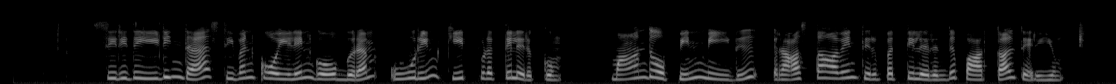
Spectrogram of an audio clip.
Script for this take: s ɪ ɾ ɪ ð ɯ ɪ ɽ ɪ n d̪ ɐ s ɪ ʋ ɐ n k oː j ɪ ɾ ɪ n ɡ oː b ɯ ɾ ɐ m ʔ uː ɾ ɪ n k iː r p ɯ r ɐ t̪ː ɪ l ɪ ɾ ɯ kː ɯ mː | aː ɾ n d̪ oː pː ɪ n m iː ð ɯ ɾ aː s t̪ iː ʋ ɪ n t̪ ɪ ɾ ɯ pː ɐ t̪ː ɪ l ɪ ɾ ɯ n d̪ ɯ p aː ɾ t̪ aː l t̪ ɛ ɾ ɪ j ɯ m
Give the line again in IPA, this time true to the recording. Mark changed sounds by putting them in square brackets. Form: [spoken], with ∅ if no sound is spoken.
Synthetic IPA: s ɪ ɾ ɪ ð ɯ ɪ ɽ ɪ n d̪ ɐ s ɪ ʋ ɐ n k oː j ɪ [l] ɪ n ɡ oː b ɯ ɾ ɐ m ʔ uː ɾ ɪ n k iː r p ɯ [ɽ] ɐ t̪ː ɪ l ɪ ɾ ɯ kː ɯ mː | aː [∅] n d̪ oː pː ɪ n m iː ð ɯ ɾ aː s t̪ [aː] ʋ ɪ n t̪ ɪ ɾ ɯ pː ɐ t̪ː ɪ l ɪ ɾ ɯ n d̪ ɯ p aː ɾ t̪ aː l t̪ ɛ ɾ ɪ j ɯ m

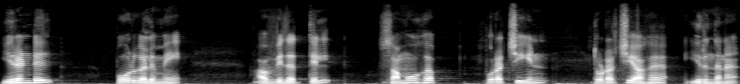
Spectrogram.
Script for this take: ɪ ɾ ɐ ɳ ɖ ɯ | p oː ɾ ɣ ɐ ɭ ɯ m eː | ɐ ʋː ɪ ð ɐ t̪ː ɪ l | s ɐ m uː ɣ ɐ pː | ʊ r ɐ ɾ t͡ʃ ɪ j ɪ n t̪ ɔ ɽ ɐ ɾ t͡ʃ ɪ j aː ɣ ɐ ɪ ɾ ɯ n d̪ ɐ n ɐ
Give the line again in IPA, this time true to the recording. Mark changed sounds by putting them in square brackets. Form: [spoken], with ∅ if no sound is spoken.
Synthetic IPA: ɪ ɾ ɐ ɳ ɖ ɯ | p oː ɾ ɣ ɐ ɭ ɯ m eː | ɐ ʋː ɪ ð ɐ t̪ː ɪ l | s ɐ m uː ɣ ɐ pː | ʊ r ɐ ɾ t͡ʃ ɪ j ɪ n t̪ ɔ ɽ ɐ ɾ t͡ʃ ɪ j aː ɣ ɐ ɪ ɾ ɯ n d̪ ɐ n ɐ

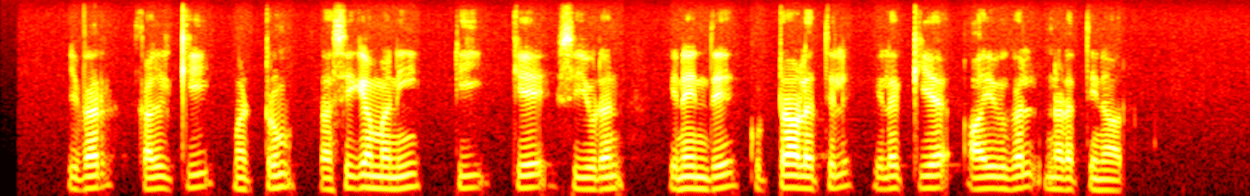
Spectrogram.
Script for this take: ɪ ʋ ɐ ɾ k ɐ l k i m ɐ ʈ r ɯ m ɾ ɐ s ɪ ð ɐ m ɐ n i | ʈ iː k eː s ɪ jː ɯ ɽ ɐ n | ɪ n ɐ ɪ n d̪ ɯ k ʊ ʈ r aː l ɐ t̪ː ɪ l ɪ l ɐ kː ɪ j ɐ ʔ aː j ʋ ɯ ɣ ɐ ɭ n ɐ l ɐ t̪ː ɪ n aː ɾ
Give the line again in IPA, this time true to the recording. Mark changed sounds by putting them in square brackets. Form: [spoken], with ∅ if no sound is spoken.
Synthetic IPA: ɪ ʋ ɐ ɾ k ɐ l k i m ɐ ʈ r ɯ m ɾ ɐ s ɪ [ɣ] ɐ m ɐ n i | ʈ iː k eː s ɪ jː ɯ ɽ ɐ n | ɪ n ɐ ɪ n d̪ ɯ k ʊ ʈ r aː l ɐ t̪ː ɪ l ɪ l ɐ kː ɪ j ɐ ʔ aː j ʋ ɯ ɣ ɐ ɭ n ɐ [ɽ] ɐ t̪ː ɪ n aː ɾ

